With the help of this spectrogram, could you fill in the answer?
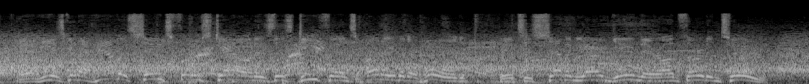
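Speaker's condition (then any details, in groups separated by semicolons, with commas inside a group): No condition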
